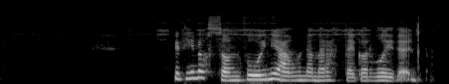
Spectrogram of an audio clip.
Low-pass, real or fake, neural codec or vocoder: 9.9 kHz; fake; vocoder, 22.05 kHz, 80 mel bands, WaveNeXt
